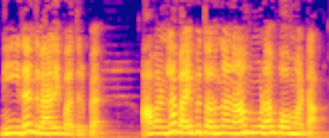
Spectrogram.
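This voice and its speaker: A woman voicing a strict, fed-up mother in a cartoon family comedy who scolds her sons with a sharp tongue. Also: very high voice, fast, soft background music. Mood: scolding.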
